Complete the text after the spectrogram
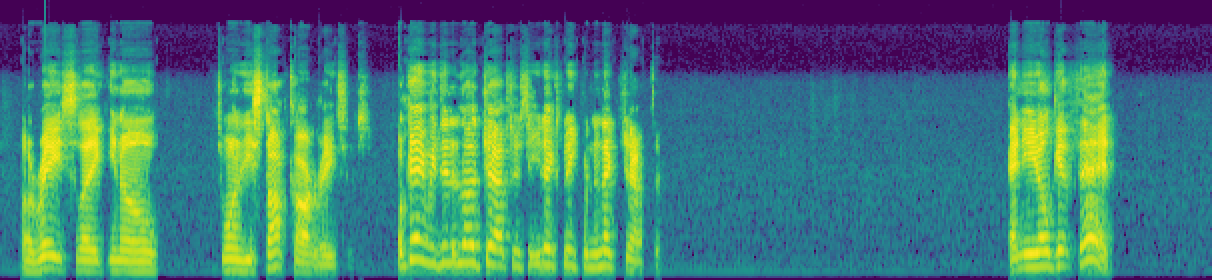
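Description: A middle-aged man speaks calmly and closely into a microphone, in short bursts with pauses.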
